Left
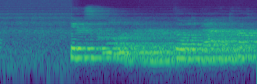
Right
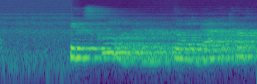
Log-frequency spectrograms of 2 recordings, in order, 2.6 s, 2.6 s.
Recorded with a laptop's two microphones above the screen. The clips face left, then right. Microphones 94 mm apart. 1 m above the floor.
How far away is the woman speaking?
About 1.4 m.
